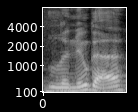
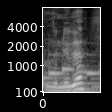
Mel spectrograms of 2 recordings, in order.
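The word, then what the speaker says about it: lanugo: Is they have fur called lenuga, which is I think that's how you pronounce it, lenuga.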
